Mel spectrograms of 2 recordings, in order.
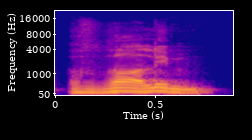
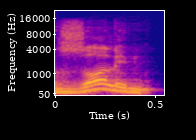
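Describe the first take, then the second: First: "zolim" with thick voiced th; tongue-tip th, as in "this", opening "zolim"; correct Arabic zo. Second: "zolim" with a buzzing thick z; wrong zai-like zo. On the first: Teacher corrects students' Arabic, correct zo with th. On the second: Teacher shows students the mistake, wrong zai-like zo. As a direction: say "zolim" with z for the Arabic th-sound. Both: Shown as a demonstration. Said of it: "bukan zolim".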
